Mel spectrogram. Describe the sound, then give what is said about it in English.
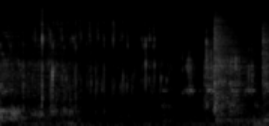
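Slurping sips of a cocktail made with orange juice, lime and ice cubes, mixed with crisp crunchy rattles like ice shifting, in short bursts with a louder one near the end; nobody speaks. “Let's do some sips.”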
